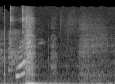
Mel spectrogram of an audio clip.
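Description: A young woman squeals with laughter close by.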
